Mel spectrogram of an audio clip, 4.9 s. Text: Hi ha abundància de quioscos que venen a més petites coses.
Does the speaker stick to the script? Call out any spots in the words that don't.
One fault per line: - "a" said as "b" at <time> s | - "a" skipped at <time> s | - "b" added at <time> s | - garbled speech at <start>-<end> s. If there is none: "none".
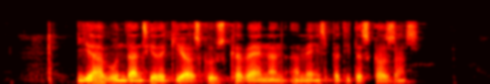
none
